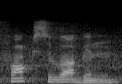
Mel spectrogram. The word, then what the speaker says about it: Volkswagen: Like this V, you will give the sound F. Be careful. So this is F sound. Actually this is German word, or in German this V pronounced like F. So it is like that exactly. So the real sound is Volkswagen.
